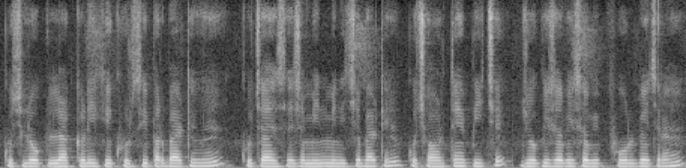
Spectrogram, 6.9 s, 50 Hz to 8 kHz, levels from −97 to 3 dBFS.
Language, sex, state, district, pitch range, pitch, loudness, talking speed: Hindi, male, Bihar, East Champaran, 145-150 Hz, 150 Hz, -15 LUFS, 270 wpm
